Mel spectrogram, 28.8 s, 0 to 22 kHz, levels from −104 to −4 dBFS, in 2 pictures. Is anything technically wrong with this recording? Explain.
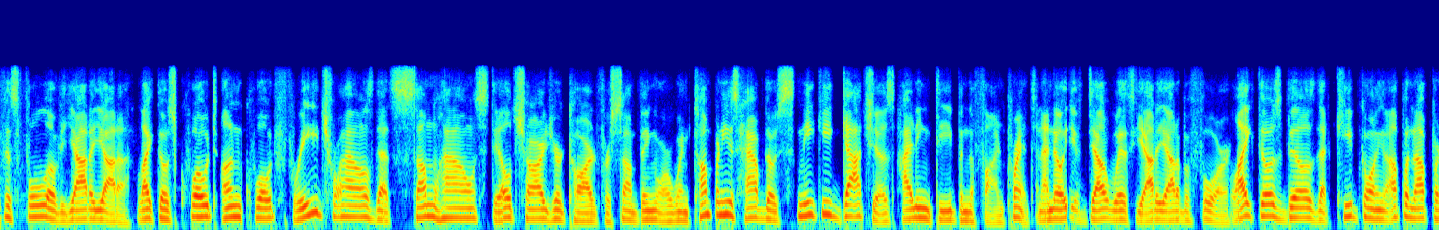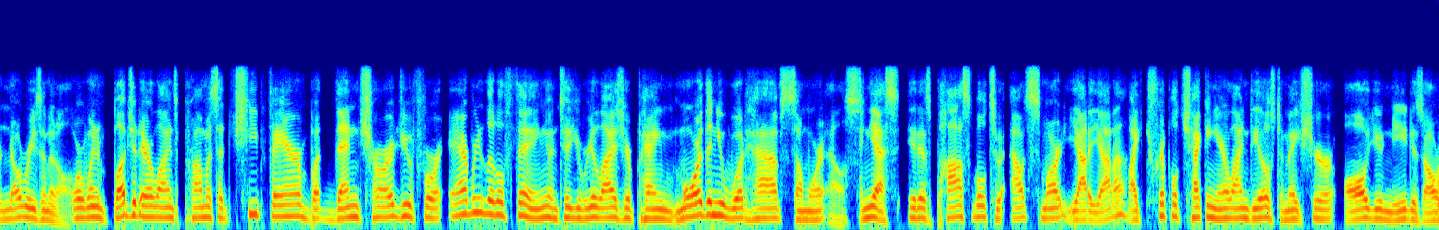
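Yes. There is a lost AMR speech frame at 10.67 to 10.80 s, between "I know" and "dealt with yada yada". A frame failed its checksum, so the decoder reused earlier settings at falling gain. The result is a brief dip or warble, which fits a single lost 20 ms frame.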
